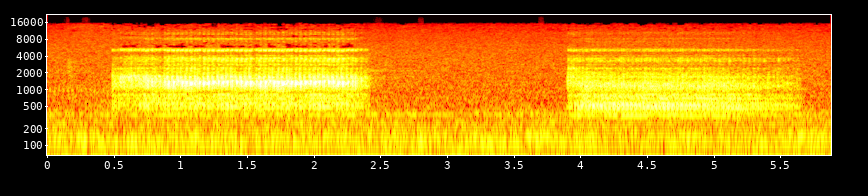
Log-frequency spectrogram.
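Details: Vintage sonic teddy bear toy imitating snoring: two long, buzzy electronic snore sounds with a pause between; mechanical, not a real sleeper.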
